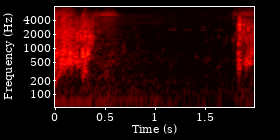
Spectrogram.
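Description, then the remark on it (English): Water splashes and rushes in broad, noisy surges at the start and end, with a calmer, quieter stretch of trickling between them and a few faint high chirps. “Hear the water, my friends.”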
